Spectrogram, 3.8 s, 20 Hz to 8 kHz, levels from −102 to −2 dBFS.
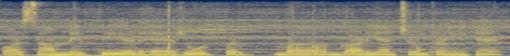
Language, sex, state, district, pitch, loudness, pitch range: Hindi, female, Uttar Pradesh, Lucknow, 210 Hz, -13 LUFS, 205-215 Hz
